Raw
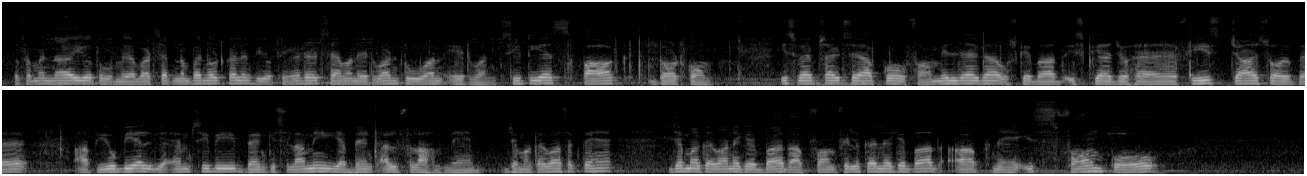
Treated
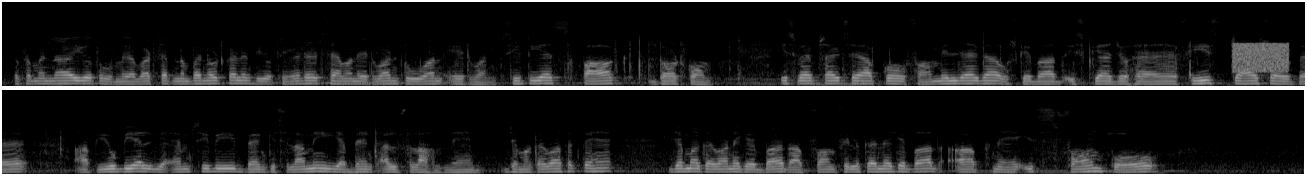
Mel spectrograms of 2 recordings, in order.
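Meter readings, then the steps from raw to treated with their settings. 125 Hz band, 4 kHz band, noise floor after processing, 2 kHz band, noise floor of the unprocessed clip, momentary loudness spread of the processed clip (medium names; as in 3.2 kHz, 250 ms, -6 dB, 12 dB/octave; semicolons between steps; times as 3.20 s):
-6.0 dB, no reading, -59 dBFS, +5.5 dB, -53 dBFS, 9 LU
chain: painted sound noise, 12.30–12.87 s, 680–2900 Hz -23 dBFS; trim -6 dB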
